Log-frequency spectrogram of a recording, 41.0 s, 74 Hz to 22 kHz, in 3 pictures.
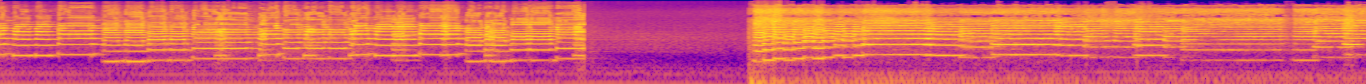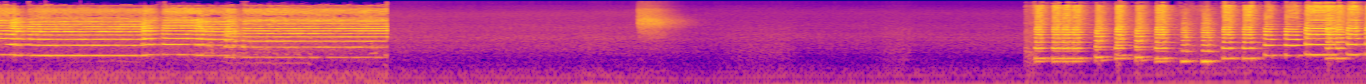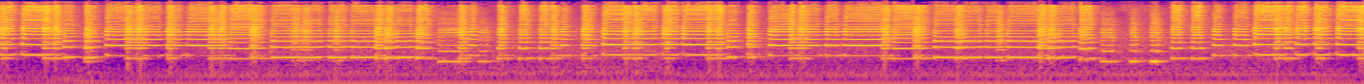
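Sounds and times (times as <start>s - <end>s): multi-tone musical bus horn: 0.0s - 5.9s, 7.5s - 17.6s, 23.9s - 40.9s
low rumble: 6.8s - 18.2s.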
